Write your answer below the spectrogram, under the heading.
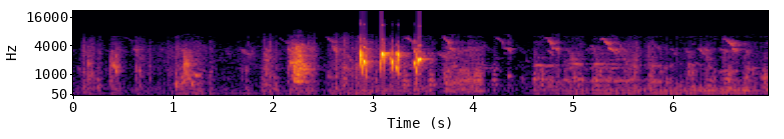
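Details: Sooty-headed bulbul kept at home, recorded 28 December 2019: a bright burst of three or four quick warbled notes around mid-pitch, preceded by scattered softer chirps and followed by faint background bird calls.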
